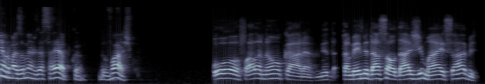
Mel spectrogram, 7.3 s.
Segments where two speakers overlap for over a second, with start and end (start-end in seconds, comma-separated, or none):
none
